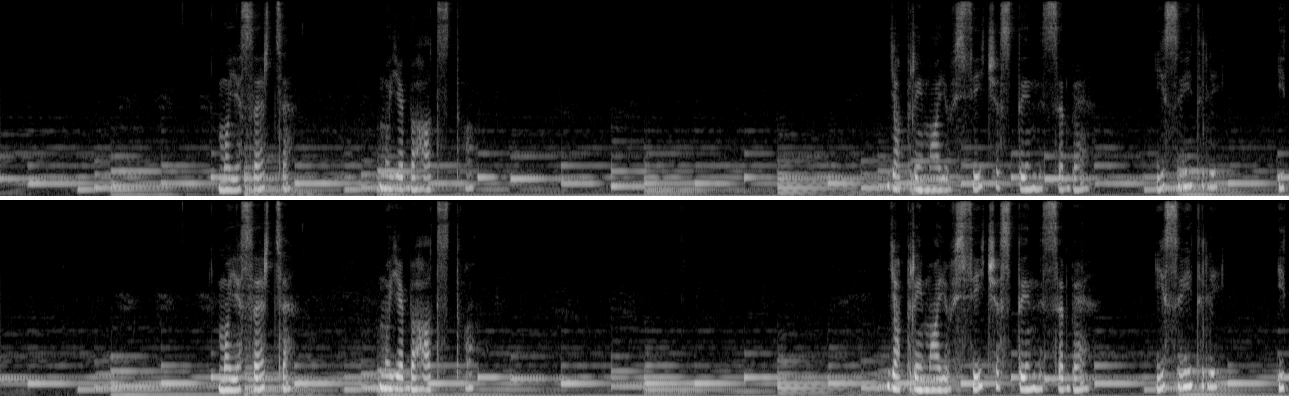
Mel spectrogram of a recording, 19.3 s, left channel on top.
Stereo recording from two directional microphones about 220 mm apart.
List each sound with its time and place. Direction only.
3.2 s a woman's voice: 15° right (ahead or behind)
5.7 s speech: 15° right (ahead or behind)
13.3 s a woman's voice: 15° right (ahead or behind)
17.3 s a woman's voice: 15° right (ahead or behind)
